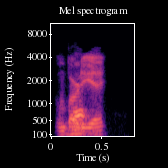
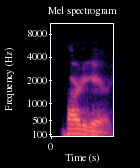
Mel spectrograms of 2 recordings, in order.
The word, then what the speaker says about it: Bombardier: Hey, Randy, before you move on, did you mean to say Bombardier or Bombardier? – Oh, I'm sorry. I'm sorry. You're right. I do have my glasses on, but yeah. How did you say that? – Bombardier. – Bombardier. Yeah, that's exactly right. Yeah, okay.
